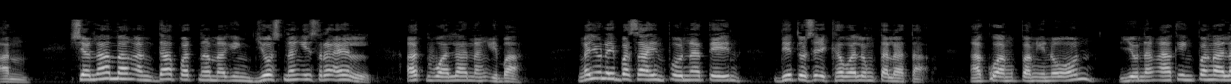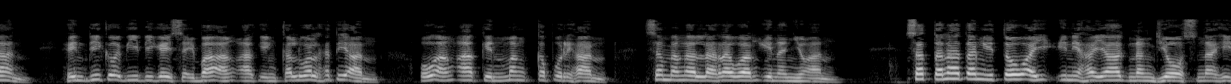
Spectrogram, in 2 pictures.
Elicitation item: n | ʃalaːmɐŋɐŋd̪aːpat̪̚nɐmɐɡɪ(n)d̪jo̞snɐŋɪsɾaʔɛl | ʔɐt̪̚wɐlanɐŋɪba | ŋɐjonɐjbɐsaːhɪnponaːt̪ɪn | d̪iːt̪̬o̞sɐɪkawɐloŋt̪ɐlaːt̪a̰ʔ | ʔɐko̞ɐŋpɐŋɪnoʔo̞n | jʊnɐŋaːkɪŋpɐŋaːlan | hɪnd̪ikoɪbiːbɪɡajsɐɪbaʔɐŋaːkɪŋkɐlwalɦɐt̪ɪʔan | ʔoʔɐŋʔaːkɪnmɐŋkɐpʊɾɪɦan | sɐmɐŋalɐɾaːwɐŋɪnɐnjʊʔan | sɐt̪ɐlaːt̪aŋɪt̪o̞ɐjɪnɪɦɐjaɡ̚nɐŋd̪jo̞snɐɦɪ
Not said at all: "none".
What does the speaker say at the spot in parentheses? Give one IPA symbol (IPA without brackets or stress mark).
ŋ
